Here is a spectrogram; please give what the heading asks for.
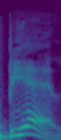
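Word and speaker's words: Biele: the best most entertaining person to call is be it's spelled b i e l e it's pronounced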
